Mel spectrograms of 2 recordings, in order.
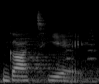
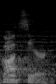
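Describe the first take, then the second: First: The name is pronounced with French sounds. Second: The name is pronounced with English sounds.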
